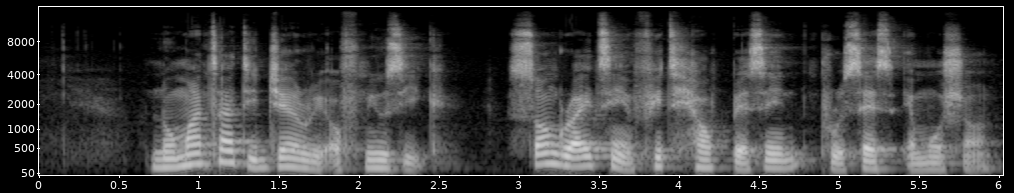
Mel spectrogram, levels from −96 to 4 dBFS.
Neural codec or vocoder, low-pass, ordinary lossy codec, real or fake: none; 14.4 kHz; none; real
